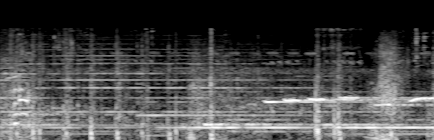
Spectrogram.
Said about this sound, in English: Estacionamos el caballo aquí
